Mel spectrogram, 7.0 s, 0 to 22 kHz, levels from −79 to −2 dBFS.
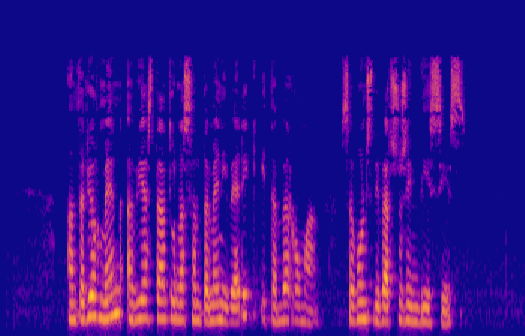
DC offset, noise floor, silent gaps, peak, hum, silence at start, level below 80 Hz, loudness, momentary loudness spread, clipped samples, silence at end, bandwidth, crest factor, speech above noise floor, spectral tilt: under 0.1%; -67 dBFS; none; -4 dBFS; none; 0.9 s; -76 dBFS; -25 LUFS; 12 LU; under 0.1%; 0.8 s; 11.5 kHz; 22 dB; 43 dB; -4.5 dB/octave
